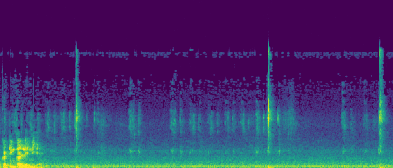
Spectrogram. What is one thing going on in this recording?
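Scissors snip through cloth.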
